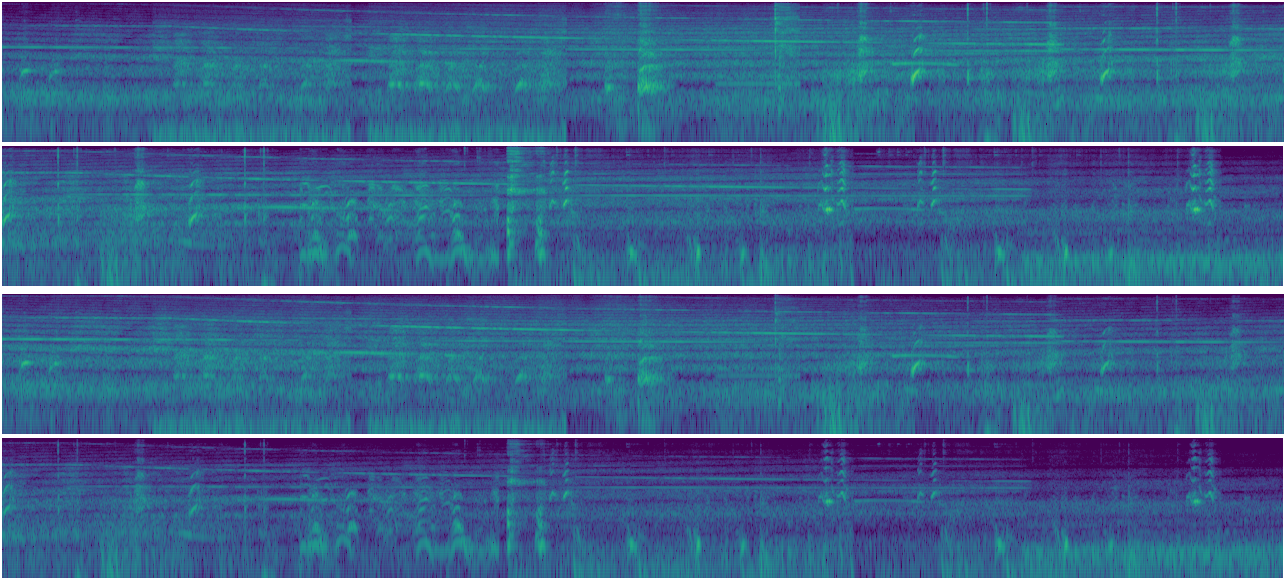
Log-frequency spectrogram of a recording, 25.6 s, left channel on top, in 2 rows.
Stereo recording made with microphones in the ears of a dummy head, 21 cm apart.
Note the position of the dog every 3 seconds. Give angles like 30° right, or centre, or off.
10° right, 10° left, 50° left, 70° left, 80° left, 80° left, 80° left, 80° left, 80° left.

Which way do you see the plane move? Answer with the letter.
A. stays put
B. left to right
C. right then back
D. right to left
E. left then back
D.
